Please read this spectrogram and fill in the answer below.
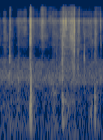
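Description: A few light clicks and knocks of a plastic bucket being handled and set under a plastic tote's outlet valve, with one sharper click about half a second in.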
